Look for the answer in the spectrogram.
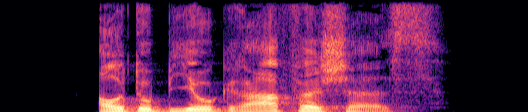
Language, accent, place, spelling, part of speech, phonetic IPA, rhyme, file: German, Germany, Berlin, autobiographisches, adjective, [ˌaʊ̯tobioˈɡʁaːfɪʃəs], -aːfɪʃəs, De-autobiographisches.ogg
- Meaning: strong/mixed nominative/accusative neuter singular of autobiographisch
